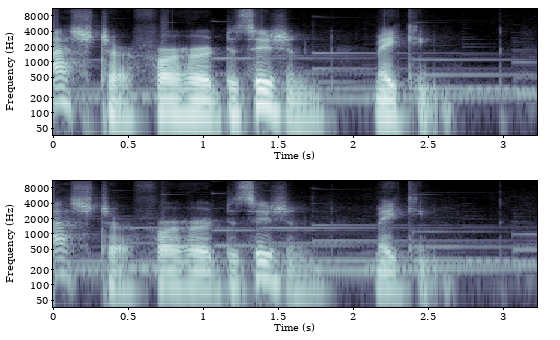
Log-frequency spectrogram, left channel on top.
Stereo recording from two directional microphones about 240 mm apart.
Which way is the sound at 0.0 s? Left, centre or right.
Left.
